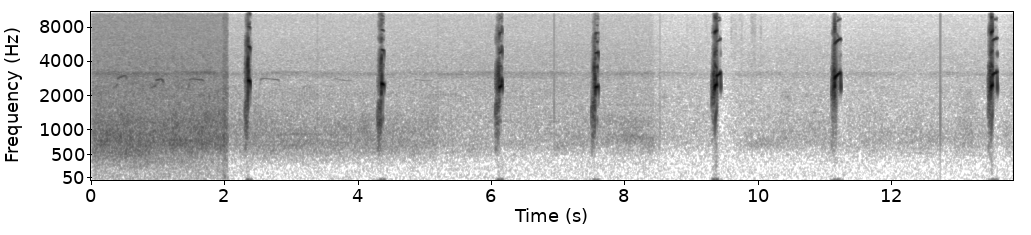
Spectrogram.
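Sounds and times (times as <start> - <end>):
Burhinus oedicnemus call: 0.0 - 2.9, 3.6 - 4.5, 6.0 - 6.2, 7.5 - 7.7, 11.1 - 11.3, 13.4 - 13.6.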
